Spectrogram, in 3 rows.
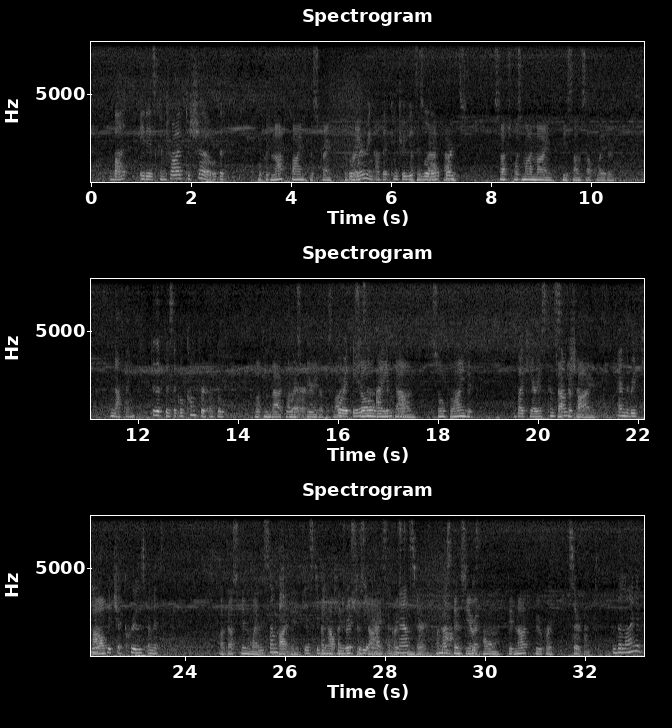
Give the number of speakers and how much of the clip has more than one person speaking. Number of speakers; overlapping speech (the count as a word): two, about 30%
